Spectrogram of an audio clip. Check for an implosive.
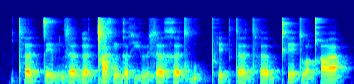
present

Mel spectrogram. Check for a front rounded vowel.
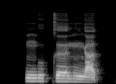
absent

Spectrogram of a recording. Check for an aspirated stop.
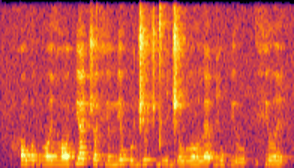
absent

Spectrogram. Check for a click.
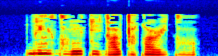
absent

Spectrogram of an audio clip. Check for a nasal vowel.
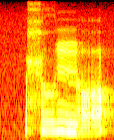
absent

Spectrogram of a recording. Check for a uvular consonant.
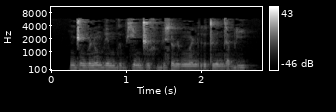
absent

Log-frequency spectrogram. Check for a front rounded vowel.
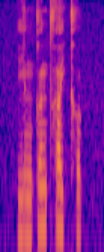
absent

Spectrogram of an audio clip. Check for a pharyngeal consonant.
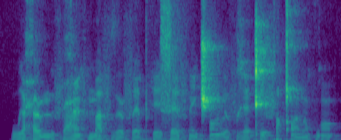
present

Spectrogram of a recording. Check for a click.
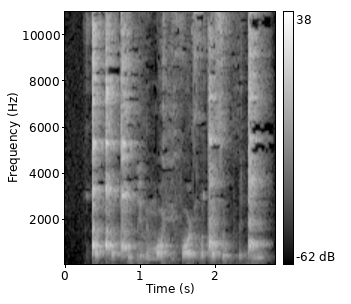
present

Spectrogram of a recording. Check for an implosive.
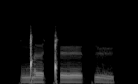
absent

